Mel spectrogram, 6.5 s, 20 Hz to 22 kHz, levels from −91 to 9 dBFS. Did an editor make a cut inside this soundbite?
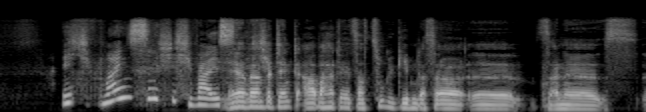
no; 0 cuts

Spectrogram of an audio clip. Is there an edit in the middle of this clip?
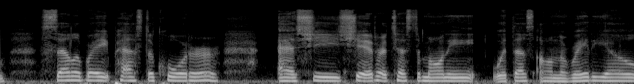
no; 0 cuts

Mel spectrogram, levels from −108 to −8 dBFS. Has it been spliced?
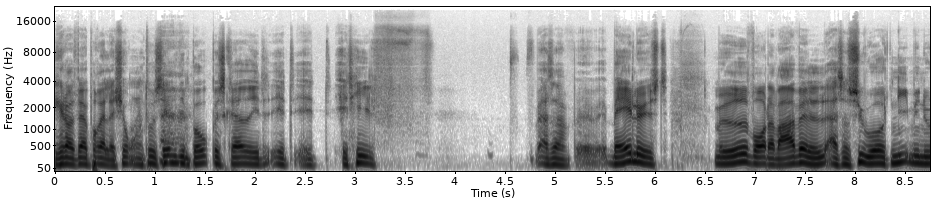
no; 0 cuts

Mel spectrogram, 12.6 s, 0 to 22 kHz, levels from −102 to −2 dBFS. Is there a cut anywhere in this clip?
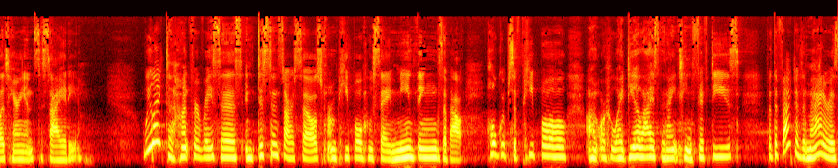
no; 0 cuts

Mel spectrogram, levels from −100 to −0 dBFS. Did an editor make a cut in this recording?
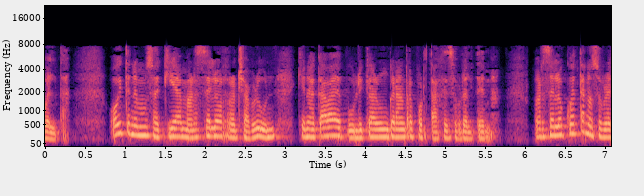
no; 0 cuts

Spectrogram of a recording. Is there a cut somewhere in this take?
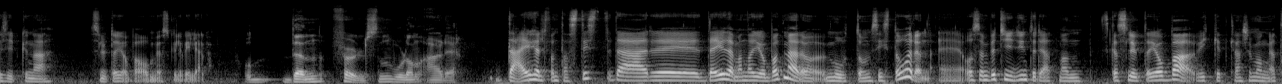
no; 0 cuts

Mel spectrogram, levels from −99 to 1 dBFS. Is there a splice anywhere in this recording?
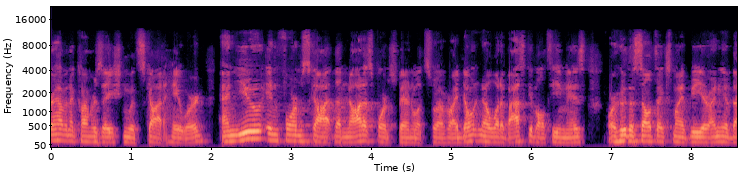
yes; 2 cuts; at 2.0 s, 3.6 s

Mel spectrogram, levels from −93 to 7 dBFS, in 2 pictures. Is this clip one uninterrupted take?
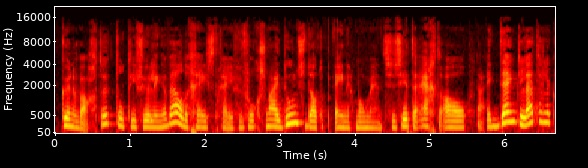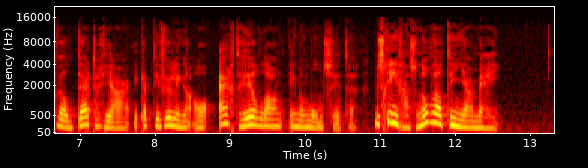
no; 2 cuts; at 5.6 s, 10.8 s

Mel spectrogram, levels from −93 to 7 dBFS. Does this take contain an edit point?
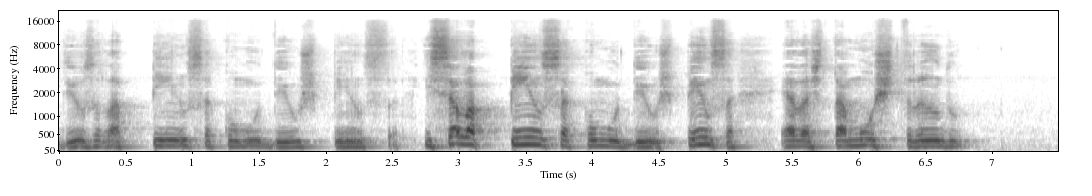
yes; 1 cut; at 2.7 s

